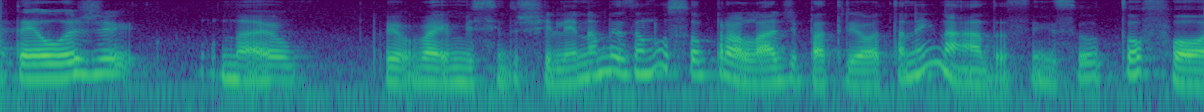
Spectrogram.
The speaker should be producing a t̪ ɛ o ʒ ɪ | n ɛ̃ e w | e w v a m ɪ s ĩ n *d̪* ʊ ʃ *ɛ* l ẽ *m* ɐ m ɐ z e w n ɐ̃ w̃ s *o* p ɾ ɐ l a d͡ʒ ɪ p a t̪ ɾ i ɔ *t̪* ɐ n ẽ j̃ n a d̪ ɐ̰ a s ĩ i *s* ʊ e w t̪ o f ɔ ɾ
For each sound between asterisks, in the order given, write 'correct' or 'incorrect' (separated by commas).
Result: incorrect, incorrect, incorrect, correct, correct, correct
